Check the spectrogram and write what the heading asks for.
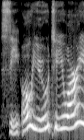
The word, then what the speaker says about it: Couture: I go, that's not how you pronounce it. Well, it's the American way of pronouncing it. He goes, that's the American way. I said, that ain't the fucking no. I said, it's Couture or Couture. Couture. Couture. I said, it's fucking French.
